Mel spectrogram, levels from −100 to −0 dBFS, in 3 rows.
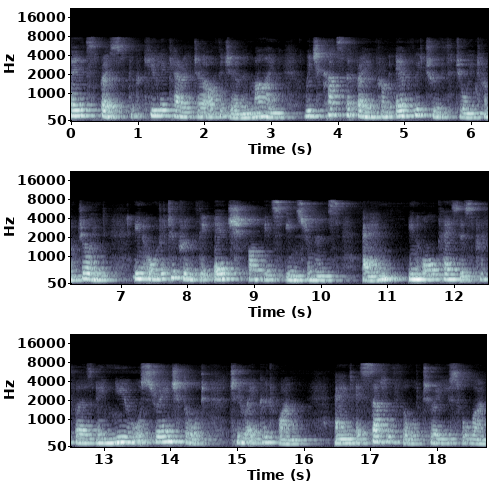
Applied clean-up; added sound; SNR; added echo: none; none; none; reverberation time 0.9 s.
